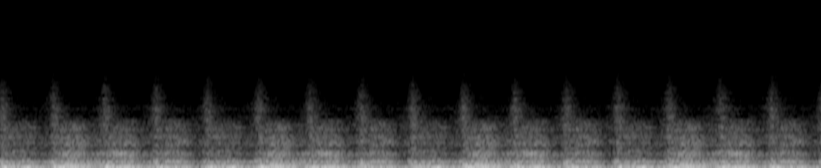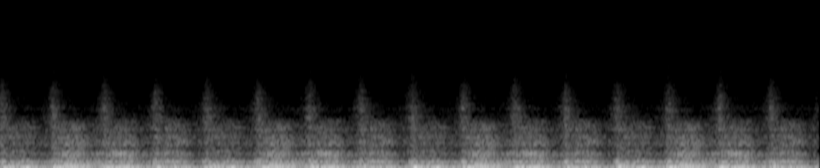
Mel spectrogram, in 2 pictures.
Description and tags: The sound of a muffled creepy dungeon machine. You can imagine hearing it through a small window in the masonry. Enjoy it. If it does not bother you, share links to your work where this sound was used.
Note: audio quality is always better when downloaded.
